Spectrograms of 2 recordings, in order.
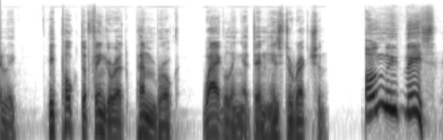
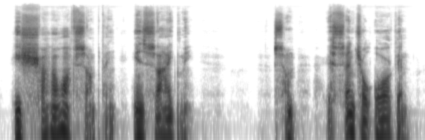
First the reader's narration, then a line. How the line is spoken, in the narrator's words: Quietly, his face drained of color and the ordinary hopefulness of the process of life, Pembroke said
